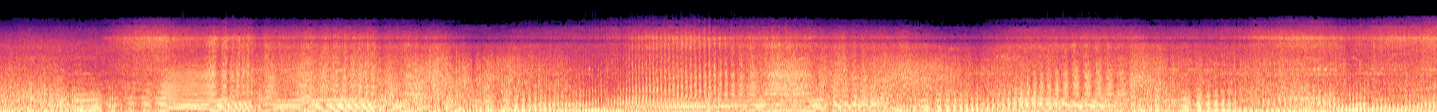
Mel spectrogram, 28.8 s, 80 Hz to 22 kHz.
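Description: KTM 690 SMC R's single-cylinder engine, heard on board through a Sebring exhaust with no dB killer. It revs up and falls back every few seconds as it pulls through the gears and slows for the bends.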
